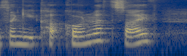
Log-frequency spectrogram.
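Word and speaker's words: Sadhbh: yes her name is scythe as in it's pronounced like you know like the grim reapers thing or the thing you cut corner with side it's spelt s a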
